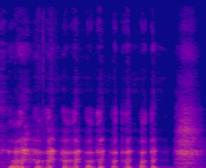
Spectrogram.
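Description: A man laughing: a fast run of short breathy pulses, about eight a second, ending in a longer breath near the end.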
